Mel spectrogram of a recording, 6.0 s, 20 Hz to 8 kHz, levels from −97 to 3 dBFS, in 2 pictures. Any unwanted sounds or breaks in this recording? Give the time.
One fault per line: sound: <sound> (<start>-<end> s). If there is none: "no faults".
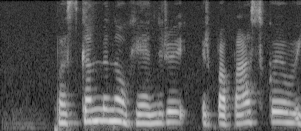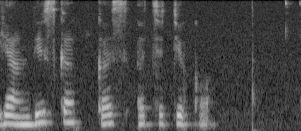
sound: squeak (5.5-5.7 s)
